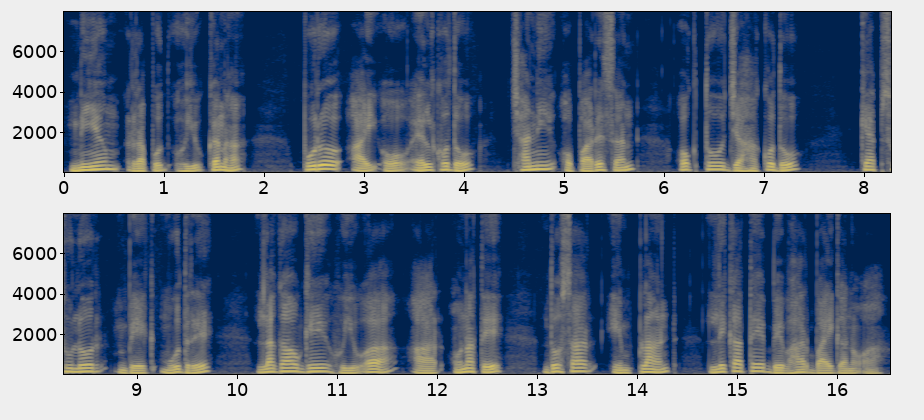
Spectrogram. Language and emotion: Santali, neutral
